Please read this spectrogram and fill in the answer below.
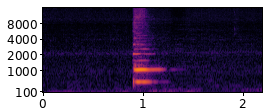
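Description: A single short, buzzy horn-like beep about a second in, lasting about a quarter of a second.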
